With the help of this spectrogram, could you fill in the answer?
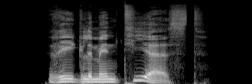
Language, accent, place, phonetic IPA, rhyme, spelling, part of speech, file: German, Germany, Berlin, [ʁeɡləmɛnˈtiːɐ̯st], -iːɐ̯st, reglementierst, verb, De-reglementierst.ogg
- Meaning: second-person singular present of reglementieren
